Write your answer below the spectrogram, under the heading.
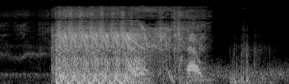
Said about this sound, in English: Automatic bolt gun.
